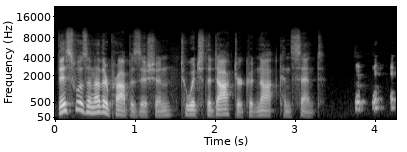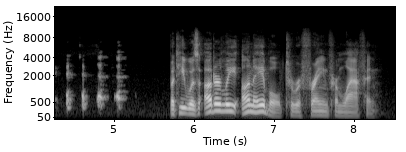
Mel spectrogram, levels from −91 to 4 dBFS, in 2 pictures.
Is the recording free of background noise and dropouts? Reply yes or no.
no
